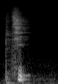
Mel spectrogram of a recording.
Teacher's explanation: another one that is extremely common is petit, small. We tend to drop the E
